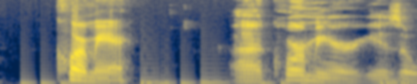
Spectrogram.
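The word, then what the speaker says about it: Cormyr: Cormier. Cormier is a Y. Oh. Google actually made a helpful suggestion for once. Cormier, the Maybe. home of the It's spelled like Khmer.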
